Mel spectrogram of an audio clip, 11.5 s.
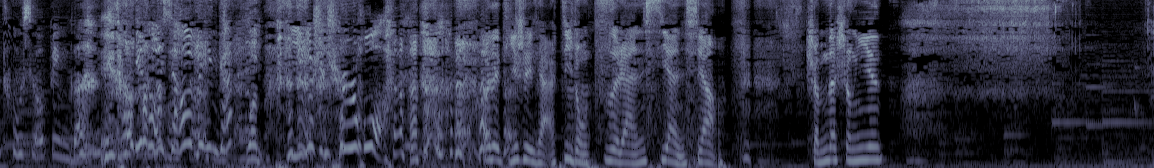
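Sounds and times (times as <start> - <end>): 
speech: 0.0 - 9.3
laughter: 0.8 - 5.6
rain stick simulating falling rain: 9.2 - 10.8.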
